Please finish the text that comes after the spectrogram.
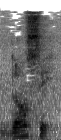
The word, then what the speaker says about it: dansez: Enfin, on fait le son E avec EZ dans vous dansez.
